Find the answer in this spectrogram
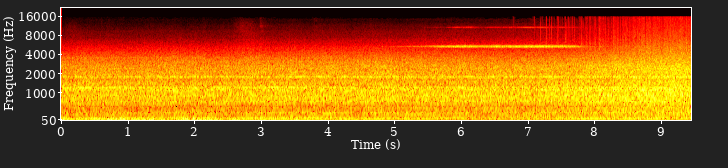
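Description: A train on the line: a steady, loud rush of rail noise, growing a little louder near the end. A thin high whine sounds over it for a few seconds in the middle.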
